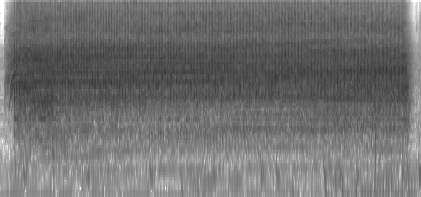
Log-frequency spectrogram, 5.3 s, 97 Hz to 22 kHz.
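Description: Hikoki 36V impact driver sinking a 6-inch timber lock screw into wood, a loud continuous motorized buzz and rattle of hammering that runs steadily for about five seconds before stopping.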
